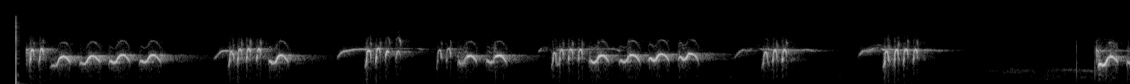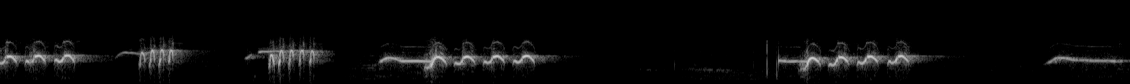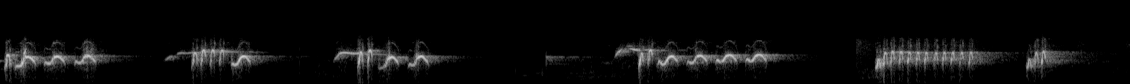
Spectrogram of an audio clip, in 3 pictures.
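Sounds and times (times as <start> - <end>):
bird calling in whistled notes: 0.2 - 9.6, 10.7 - 17.0, 19.0 - 20.8, 21.8 - 27.3, 28.1 - 30.7.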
